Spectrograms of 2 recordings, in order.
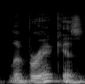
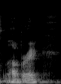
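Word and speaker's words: Lebryk: And I believe you were approached by the highest-ranking career official at Treasury, David Lebrick. Am I pronouncing his name correctly? I believe it's Lubrick.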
